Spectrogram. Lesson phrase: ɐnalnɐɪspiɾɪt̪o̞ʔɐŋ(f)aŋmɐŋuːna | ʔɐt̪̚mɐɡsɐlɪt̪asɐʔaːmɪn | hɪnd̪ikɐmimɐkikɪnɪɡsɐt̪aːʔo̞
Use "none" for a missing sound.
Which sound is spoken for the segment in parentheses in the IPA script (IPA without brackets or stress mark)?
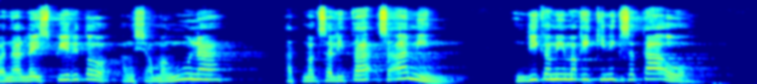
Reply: ʃ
